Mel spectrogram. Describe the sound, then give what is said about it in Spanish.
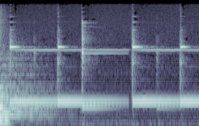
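A doorbell rings with a series of bright electronic chime strikes over a sustained ringing tone. Each strike has a sharp attack that slowly decays, repeating several times with no voices. “¿Qué es? El timbre alguien tocó.”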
